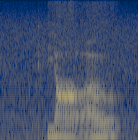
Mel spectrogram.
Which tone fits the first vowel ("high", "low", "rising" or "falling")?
low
